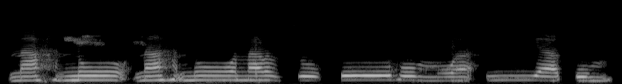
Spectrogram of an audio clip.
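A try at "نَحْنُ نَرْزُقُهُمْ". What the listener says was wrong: Nahnunya satu harokat saja sama kunya juga. Kunya pendek, narzukuhum.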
